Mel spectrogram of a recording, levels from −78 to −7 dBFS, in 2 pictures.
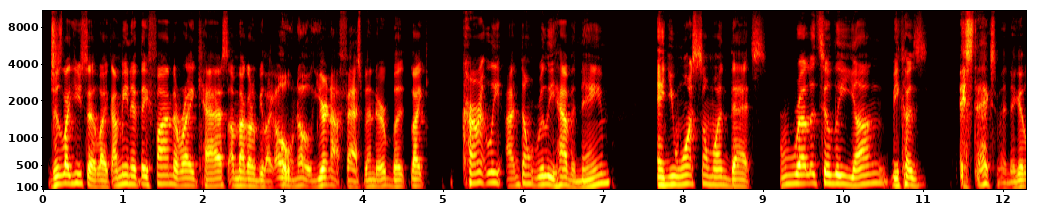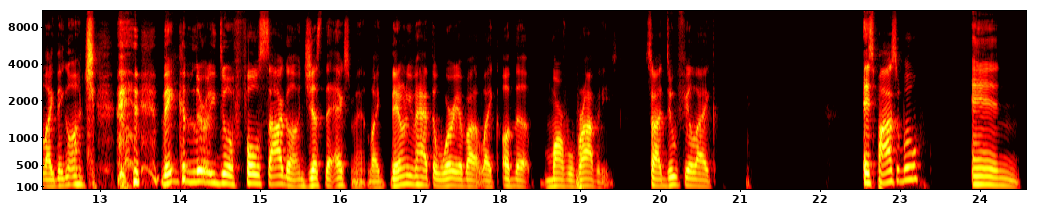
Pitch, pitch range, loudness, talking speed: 140 Hz, 120-160 Hz, -24 LUFS, 200 wpm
